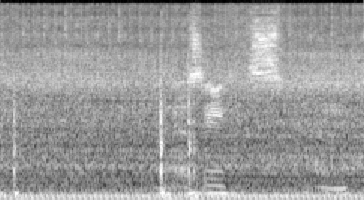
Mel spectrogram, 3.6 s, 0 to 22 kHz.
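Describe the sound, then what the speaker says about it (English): A small Fiat 126p engine idles steadily with a low, even rumble, a few faint clicks and a brief voice over it. "It is idling normal."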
